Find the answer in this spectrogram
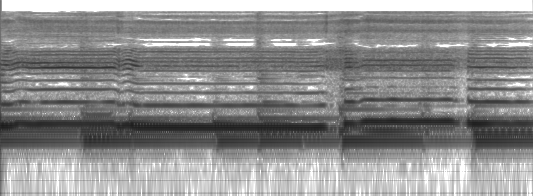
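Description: A hymn being sung: a voice holds long sustained notes, with several pitches sounding together, and changes note briefly twice in the last part.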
